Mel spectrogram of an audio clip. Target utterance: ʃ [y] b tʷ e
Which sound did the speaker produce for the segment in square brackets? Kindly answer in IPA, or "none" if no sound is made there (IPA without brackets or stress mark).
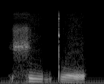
i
